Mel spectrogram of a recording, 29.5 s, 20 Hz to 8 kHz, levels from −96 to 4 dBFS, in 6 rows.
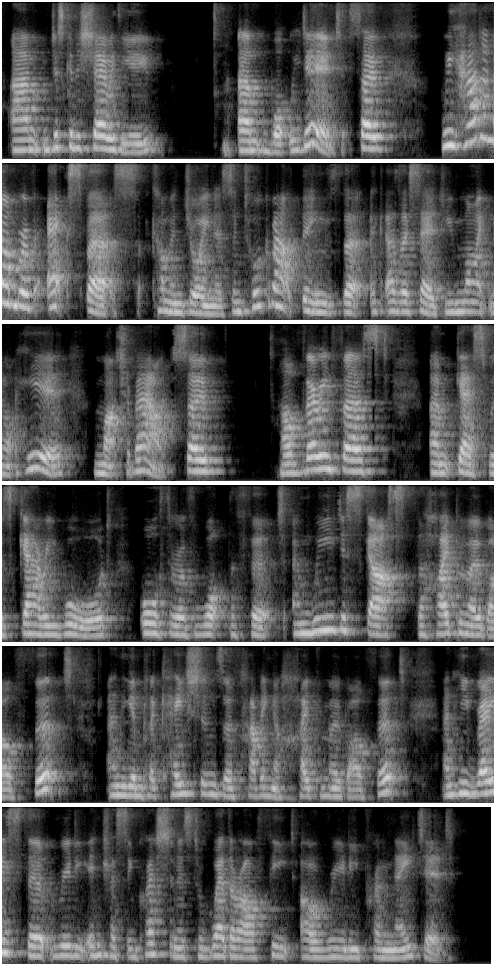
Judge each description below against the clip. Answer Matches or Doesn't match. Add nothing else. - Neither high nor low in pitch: Matches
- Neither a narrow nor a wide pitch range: Matches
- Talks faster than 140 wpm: Matches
